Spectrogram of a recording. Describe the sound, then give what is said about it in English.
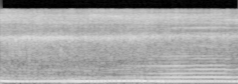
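A voice imitates a Sea-Doo personal watercraft engine revving: a loud, steady, buzzing drone that holds for about two and a half seconds. “Cranking up a Sea-Doo and being like,”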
